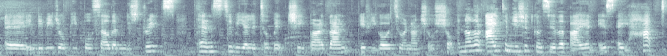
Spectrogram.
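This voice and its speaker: A young woman from Peru, chatting casually in a vlog and explaining things with frequent "uh" fillers. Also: fairly high pitch. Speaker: vlogger. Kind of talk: casual vlog recommending souvenirs.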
